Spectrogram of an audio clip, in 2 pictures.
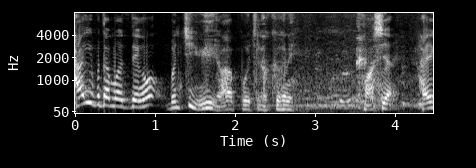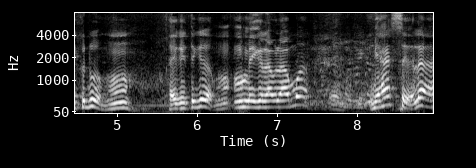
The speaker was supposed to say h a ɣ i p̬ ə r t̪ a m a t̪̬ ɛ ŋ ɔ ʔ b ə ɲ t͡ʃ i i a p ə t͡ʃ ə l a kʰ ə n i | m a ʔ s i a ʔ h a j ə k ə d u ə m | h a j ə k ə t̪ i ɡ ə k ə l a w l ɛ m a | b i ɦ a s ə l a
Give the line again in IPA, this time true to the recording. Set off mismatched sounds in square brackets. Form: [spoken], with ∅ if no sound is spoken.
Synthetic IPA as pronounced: h a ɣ i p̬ ə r t̪ a m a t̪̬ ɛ ŋ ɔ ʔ b ə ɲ t͡ʃ i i a p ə t͡ʃ ə l a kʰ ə n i | m a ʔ s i a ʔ h a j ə k ə d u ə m | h a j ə k ə t̪ i ɡ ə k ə l a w l [a] m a | b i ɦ a s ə l a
